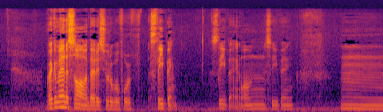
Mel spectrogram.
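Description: A young man speaks close to a microphone, in a soft, lively voice.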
